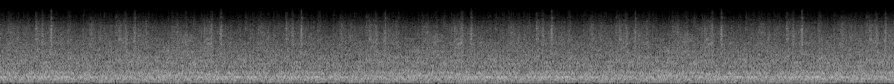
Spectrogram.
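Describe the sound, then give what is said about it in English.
A cracker wrapping machine runs steadily, wrapping stacked graham crackers in a kind of wax paper; a dense mechanical clatter with a low droning hum and quick repeating clicks, loud and unbroken throughout, with no voices. “And after they're stacked, what this machine is doing now, wrapping. Wraps them in a kind of wax paper.”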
